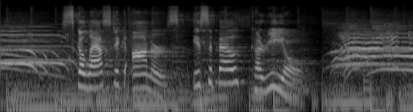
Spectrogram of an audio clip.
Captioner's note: crowd continues cheering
